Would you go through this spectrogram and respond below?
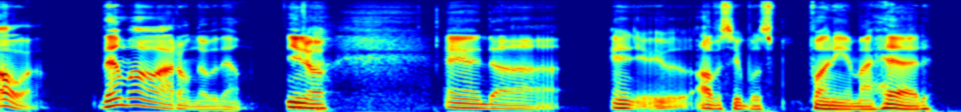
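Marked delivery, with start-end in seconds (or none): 0.0-1.6 mock, heavy, joking sarcasm with swooping tone. Retelling pretending not to know friends on a bus: imitating own past sarcasm. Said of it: "I sarcastically did that".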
